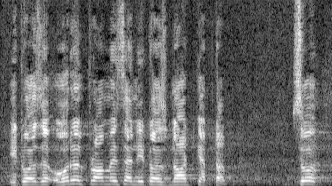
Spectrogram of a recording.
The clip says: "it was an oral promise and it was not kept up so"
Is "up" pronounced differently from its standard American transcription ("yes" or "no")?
no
